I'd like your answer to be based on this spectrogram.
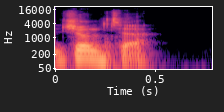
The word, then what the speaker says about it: junta: A good example being the board game and, you know, the Serb Junter, which, strictly speaking, is technically correct if you call it Junta, because the English term for it doesn't have the soft J sound the Spanish does.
